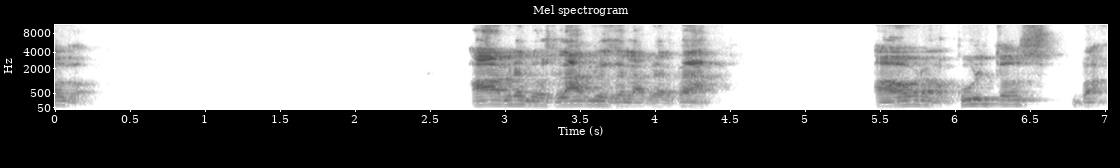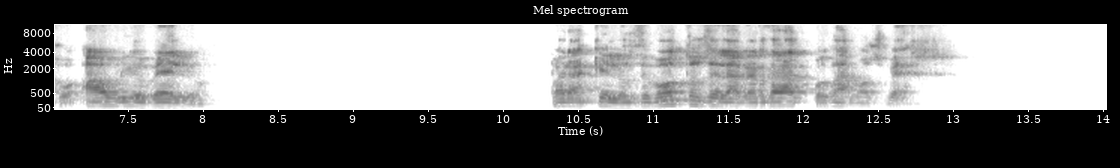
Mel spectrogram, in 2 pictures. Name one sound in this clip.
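An elderly man speaks calmly and slowly over an online call, with pauses.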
